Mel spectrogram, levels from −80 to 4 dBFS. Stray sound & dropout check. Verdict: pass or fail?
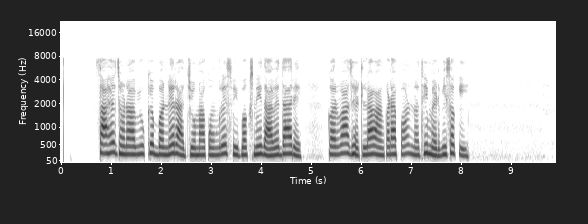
pass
